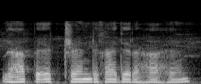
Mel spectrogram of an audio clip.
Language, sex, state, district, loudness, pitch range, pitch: Hindi, male, Arunachal Pradesh, Papum Pare, -17 LUFS, 115-120 Hz, 120 Hz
